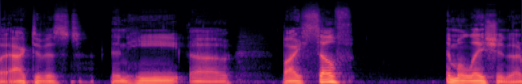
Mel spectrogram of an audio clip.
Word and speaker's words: self-immolation: whatever you want to call it, activist, and he, by self-immolation, did I pronounce that correctly?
